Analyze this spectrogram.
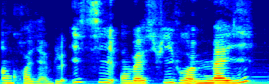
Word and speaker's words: Mai: Ici, on va suivre Mai. Alors, ça s'écrit M-A-I, mais j'ai bien demandé à ma sœur qui apprend le japonais, ça c'est bien Mai.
